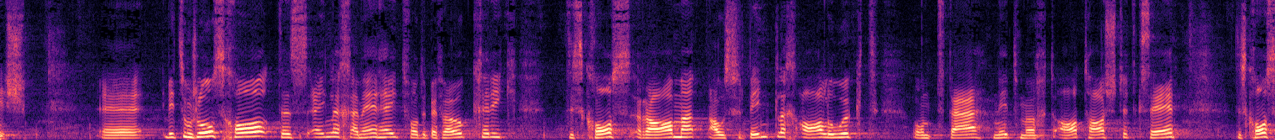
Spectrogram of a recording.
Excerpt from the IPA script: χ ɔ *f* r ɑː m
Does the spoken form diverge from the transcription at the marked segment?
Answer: yes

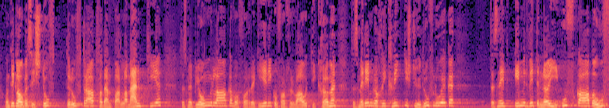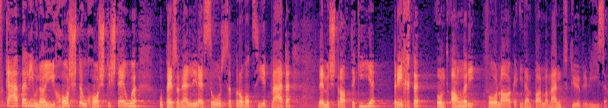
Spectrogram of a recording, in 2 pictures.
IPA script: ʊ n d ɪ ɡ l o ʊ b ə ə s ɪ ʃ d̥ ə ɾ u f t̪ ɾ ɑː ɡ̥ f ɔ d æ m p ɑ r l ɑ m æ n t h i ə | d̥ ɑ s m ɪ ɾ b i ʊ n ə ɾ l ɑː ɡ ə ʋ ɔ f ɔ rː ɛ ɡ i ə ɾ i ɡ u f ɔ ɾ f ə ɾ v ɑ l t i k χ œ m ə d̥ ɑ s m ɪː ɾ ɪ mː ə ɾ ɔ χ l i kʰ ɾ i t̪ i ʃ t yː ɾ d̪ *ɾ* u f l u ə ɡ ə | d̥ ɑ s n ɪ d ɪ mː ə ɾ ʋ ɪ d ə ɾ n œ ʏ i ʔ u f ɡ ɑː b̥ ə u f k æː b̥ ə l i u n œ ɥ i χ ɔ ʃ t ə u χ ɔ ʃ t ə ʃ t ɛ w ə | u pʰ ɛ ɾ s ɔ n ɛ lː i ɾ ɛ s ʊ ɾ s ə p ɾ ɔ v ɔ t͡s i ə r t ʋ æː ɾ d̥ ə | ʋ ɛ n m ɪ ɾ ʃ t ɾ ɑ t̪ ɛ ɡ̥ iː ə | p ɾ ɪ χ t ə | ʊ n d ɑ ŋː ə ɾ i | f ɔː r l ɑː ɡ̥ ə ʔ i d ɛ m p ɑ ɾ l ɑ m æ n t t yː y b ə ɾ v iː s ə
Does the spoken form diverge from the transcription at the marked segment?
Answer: no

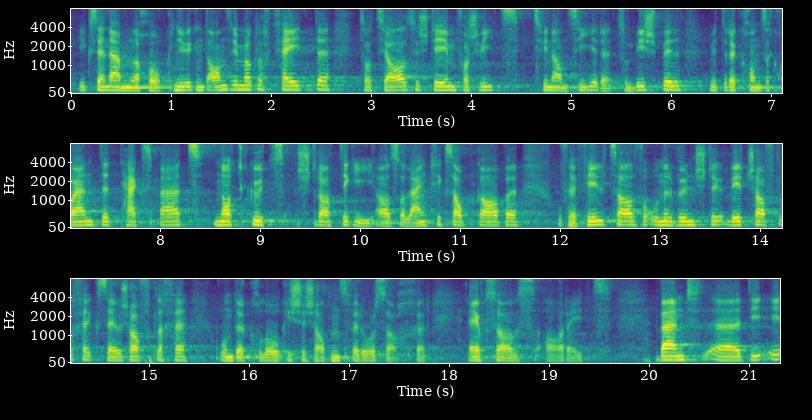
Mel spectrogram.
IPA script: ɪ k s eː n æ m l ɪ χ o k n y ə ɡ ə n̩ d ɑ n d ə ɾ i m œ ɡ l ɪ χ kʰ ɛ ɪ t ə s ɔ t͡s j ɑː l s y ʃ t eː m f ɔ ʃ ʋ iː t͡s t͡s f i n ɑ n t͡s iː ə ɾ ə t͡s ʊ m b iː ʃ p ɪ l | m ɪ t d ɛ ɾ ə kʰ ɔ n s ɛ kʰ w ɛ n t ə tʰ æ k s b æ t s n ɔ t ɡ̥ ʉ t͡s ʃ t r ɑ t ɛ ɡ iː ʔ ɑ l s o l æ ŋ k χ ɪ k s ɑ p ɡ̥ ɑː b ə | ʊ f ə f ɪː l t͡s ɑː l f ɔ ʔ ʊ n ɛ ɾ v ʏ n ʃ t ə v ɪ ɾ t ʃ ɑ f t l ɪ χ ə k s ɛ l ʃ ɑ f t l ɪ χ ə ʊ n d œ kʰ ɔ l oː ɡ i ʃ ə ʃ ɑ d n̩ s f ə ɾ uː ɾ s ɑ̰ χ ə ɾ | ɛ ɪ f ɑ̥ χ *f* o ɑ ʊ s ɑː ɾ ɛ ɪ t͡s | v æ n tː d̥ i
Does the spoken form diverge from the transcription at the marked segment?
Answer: yes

